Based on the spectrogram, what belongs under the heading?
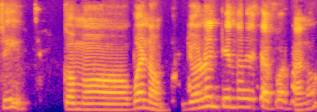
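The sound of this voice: A man speaks at a high pitch with a slightly mellow tone. His pace is fairly slow and his pitch varies in an ordinary way.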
